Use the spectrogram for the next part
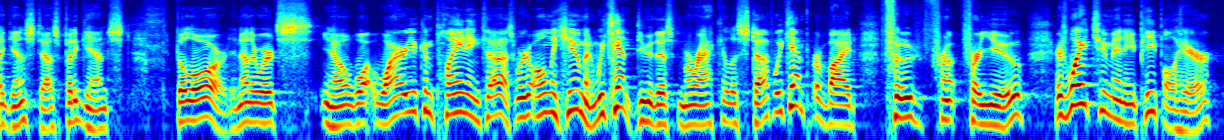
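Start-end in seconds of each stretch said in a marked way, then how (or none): none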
